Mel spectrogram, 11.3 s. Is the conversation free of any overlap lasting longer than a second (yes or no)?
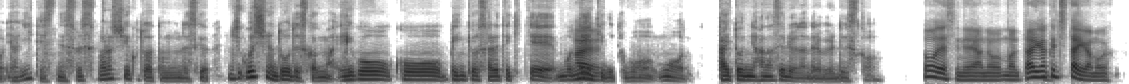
yes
